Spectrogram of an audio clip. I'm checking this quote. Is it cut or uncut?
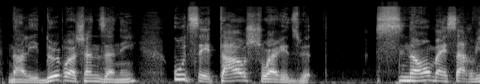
uncut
